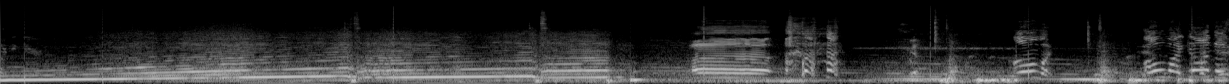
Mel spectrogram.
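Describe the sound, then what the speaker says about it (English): A heavily modified street car revs high in second gear, its engine tone climbing in long pulls, then downshifts with sharp blips and crackles, loud and close, with a voice briefly exclaiming near the end. "those downshifts are insane"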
